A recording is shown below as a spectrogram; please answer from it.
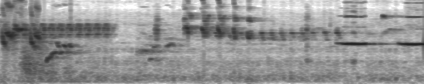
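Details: White-rumped shama song used as a lure to get silent, lazy shamas singing: a loud sustained buzzy trill, then a rapid mix of clicks, chattering notes and clear whistles ending on a long pure note.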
